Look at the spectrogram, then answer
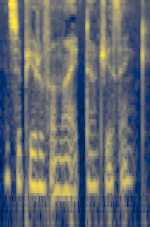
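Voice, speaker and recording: A man playing a lonely, gently teasing vampire in an ASMR roleplay, with a soft, breathy voice that often drops into a whisper. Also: a little high, level tone, no echo, exaggerated voice. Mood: hushed, mysterious. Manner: slow, intimate, hesitant, gently teasing.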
